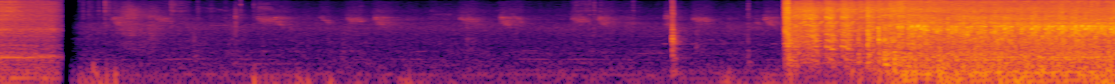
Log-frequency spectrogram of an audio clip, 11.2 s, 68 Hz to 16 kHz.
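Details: Mitsubishi Adventure 4D56 diesel with a no-crank, no-start fault, after the starter was repaired and refitted: quiet, then a short crank and the engine catches at once, settling into a steady, even diesel clatter idle. Normal start.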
